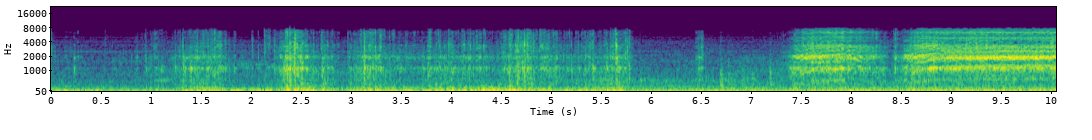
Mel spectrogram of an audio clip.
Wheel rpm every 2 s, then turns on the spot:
10, 20, 20, 20, 110.
0-6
